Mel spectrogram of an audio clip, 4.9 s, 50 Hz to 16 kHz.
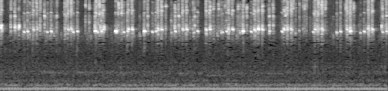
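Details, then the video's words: Several live crickets trill in a bright, high chorus, the chirps coming in short clustered bursts separated by tiny pauses, over a soft steady low hum. "Live Crickets 60min "Natural Sound""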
